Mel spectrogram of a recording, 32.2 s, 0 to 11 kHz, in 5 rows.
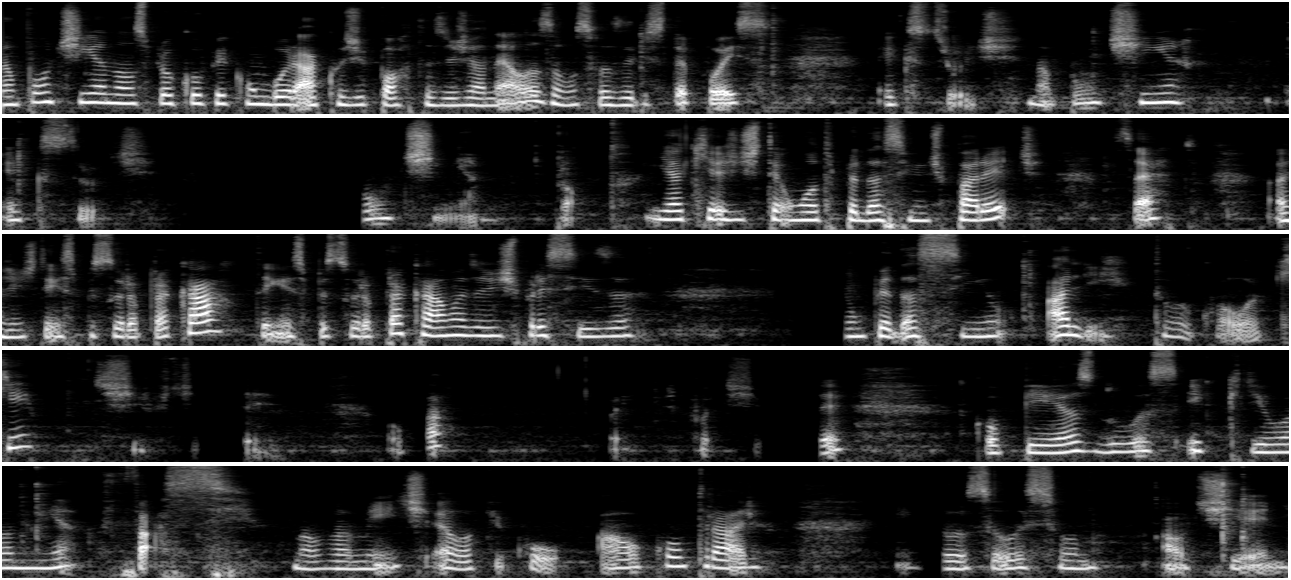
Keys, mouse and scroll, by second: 0.0-0.4 scroll down 1, 0.4-3.8 middle drag, 3.8 e, 4.7-6.5 middle drag, 6.5 e, 7.3-7.8 scroll down 2, 7.8-10.0 middle drag, 10.0-10.7 scroll up 2, 10.7-16.0 middle drag, 11.7 scroll, 11.9 scroll up 1, 16.0 click, 18.7 shift+d, 20.3 shift+d, 22.3 shift+d, 22.6-25.0 middle drag, 25.0 shift+click, 25.9 f, 26.7-30.4 middle drag, 30.4 click, 30.8 click.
